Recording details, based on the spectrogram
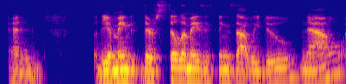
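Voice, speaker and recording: A man's voice: fairly low pitch, fairly bright tone. A man in his forties, born in Canada, chatting casually as a podcast guest, rambling with fillers and restarts. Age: 40s. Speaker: podcast guest, brand founder. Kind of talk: casual interview chat.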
